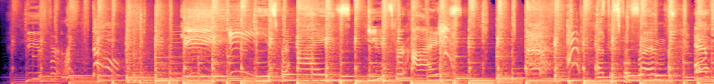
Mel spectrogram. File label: ABC Song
